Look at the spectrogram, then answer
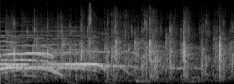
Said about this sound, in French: Alexandre Forêt, mesdames et messieurs, on continue d'applaudir.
